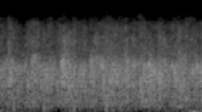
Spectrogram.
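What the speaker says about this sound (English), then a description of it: "I believe we can do another big round of applause for His Excellency the President" Applause for the President at the swearing-in ceremony of Ghana's Chief Justice: a steady, dense patter of many hands clapping, fairly soft and distant, unbroken throughout.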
